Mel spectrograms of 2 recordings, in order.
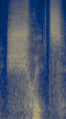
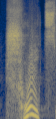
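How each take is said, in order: First: Hoarse excited whisper; creaky whisper. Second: Roared name, high and loud; roaring. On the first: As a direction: rasp the name under your breath. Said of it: "flüsterte er heiser vor Erregung". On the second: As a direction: roar the name at him. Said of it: "brüllte er". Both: A narrator's reading.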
